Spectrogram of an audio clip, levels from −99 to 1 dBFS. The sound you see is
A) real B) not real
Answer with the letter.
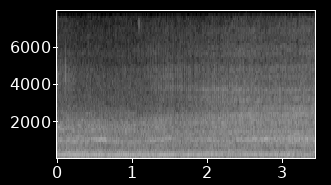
A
